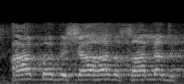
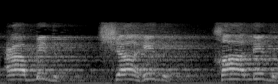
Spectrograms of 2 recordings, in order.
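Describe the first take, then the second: First: "عابد، شاہد، خالد" as abad, shahad, khalad; mispronounced "عابد، شاہد، خالد", endings in -ad; wrong pronunciation. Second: "عابد، شاہد، خالد" as abid, shahid, khalid; separate, careful "عابد، شاہد، خالد", ending -id; correct pronunciation. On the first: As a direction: put a in the last syllable of "عابد، شاہد، خالد". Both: Shown as a demonstration. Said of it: "تو یہ سب غلط ہے".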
